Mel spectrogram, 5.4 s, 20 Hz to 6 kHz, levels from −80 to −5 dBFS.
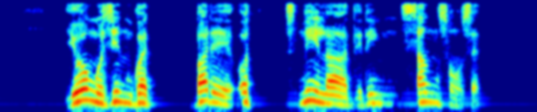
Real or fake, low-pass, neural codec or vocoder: real; 5.4 kHz; none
